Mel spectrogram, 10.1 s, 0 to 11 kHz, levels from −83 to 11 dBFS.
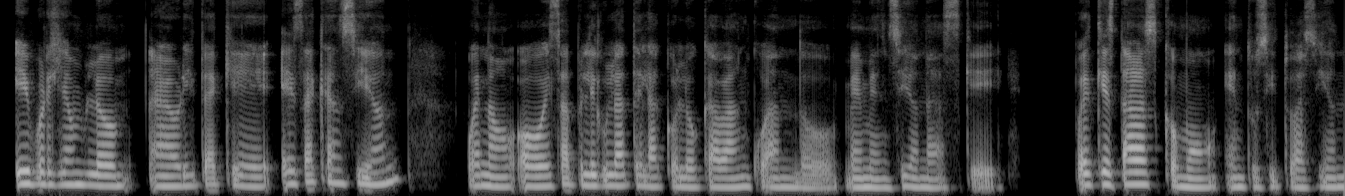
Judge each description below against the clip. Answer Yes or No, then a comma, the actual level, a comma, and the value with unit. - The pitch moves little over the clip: No, average, 3.2 semitones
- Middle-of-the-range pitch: Yes, medium, 165 Hz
